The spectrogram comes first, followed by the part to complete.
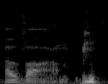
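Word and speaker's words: אָבָה: always got these confused Ava has the sound before the the hey ahav has the sound at the end of the words okay and so love the V sound in love is at the end of the word in Ava the V sound is earlier I think of like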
